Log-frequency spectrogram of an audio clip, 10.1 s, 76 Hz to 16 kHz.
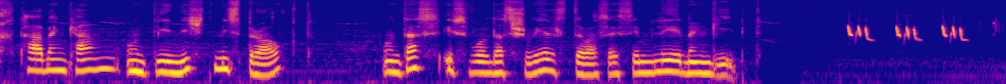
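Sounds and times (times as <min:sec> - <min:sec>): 
speech: 0:00.2 - 0:03.0, 0:03.8 - 0:07.5
nightingale singing: 0:00.4 - 0:02.2, 0:07.6 - 0:10.0.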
